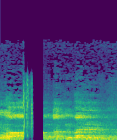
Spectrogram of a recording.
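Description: A man's voice reciting in a chanted, sung melody with long held notes. The audio cuts out completely for about a fifth of a second just after the half-second mark.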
